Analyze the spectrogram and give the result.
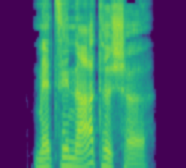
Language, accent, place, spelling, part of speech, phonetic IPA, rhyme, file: German, Germany, Berlin, mäzenatische, adjective, [mɛt͡seˈnaːtɪʃə], -aːtɪʃə, De-mäzenatische.ogg
- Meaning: inflection of mäzenatisch: 1. strong/mixed nominative/accusative feminine singular 2. strong nominative/accusative plural 3. weak nominative all-gender singular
